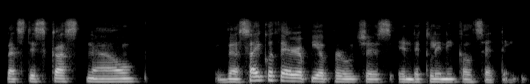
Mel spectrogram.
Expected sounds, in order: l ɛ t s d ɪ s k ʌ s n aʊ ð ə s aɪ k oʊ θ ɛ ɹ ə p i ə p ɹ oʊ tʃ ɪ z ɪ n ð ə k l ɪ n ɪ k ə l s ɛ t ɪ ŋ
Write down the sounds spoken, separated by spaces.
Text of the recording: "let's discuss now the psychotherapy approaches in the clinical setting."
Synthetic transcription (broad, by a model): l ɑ t s d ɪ s k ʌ s n aʊ ð ə s aɪ k oʊ θ ɛ ɹ ə p i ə p ɹ oʊ tʃ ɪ s ɪ n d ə k l ɪ n ɪ k ə l s ɛ t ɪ ŋ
